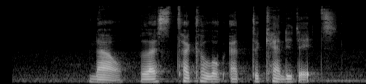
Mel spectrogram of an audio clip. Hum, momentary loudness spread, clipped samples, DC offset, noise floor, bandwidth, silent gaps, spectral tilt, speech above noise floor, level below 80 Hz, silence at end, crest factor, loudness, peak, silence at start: none; 7 LU; under 0.1%; under 0.1%; -52 dBFS; 16.5 kHz; none; -4.5 dB/octave; 28 dB; -70 dBFS; 0.05 s; 20 dB; -24 LUFS; -4 dBFS; 0.9 s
